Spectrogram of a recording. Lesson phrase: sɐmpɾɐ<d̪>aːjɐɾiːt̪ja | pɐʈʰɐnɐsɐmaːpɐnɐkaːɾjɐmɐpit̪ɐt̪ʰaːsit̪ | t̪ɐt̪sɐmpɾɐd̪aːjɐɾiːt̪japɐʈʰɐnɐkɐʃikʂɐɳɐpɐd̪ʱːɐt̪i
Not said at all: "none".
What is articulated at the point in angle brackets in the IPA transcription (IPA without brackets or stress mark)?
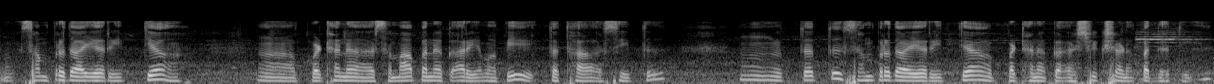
d̪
